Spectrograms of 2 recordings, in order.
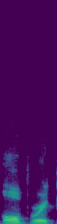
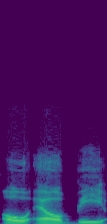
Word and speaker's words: Olbrych: And again, and that's Olbrych. I remember the first time I met you, I was having a challenge pronouncing your name, and you told me it's like old brick.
